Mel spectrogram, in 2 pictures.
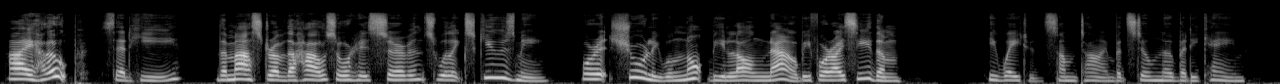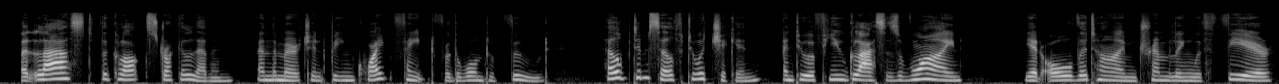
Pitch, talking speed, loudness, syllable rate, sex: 200 Hz, 165 wpm, -21 LUFS, 4.2 syllables/s, female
